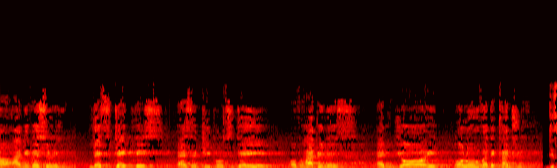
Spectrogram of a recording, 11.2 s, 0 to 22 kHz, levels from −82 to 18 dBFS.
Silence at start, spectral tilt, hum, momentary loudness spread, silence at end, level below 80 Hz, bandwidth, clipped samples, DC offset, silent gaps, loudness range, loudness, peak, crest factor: 0 s; -5 dB/octave; none; 16 LU; 0 s; -54 dBFS; 11 kHz; under 0.1%; under 0.1%; none; 3 LU; -24 LUFS; -6 dBFS; 18 dB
